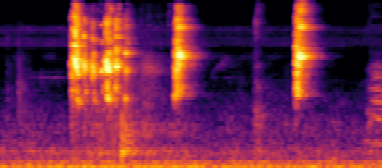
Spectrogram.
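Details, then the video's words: Lovebirds, a breeding pair, producing a cluster of harsh squeaky chirps followed by two single sharp chirps spaced almost a second apart, with a faint hum underneath. "Lovebirds chirping sound"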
